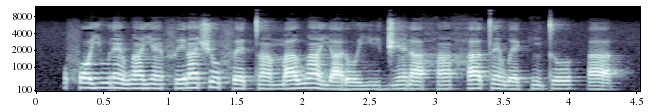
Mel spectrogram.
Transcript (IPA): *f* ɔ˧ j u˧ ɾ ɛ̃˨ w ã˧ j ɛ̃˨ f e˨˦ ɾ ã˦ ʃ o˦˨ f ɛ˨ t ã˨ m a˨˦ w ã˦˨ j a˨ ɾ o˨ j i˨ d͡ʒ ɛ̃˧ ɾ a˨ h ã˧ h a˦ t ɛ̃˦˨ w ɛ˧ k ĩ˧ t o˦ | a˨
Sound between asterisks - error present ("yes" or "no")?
no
